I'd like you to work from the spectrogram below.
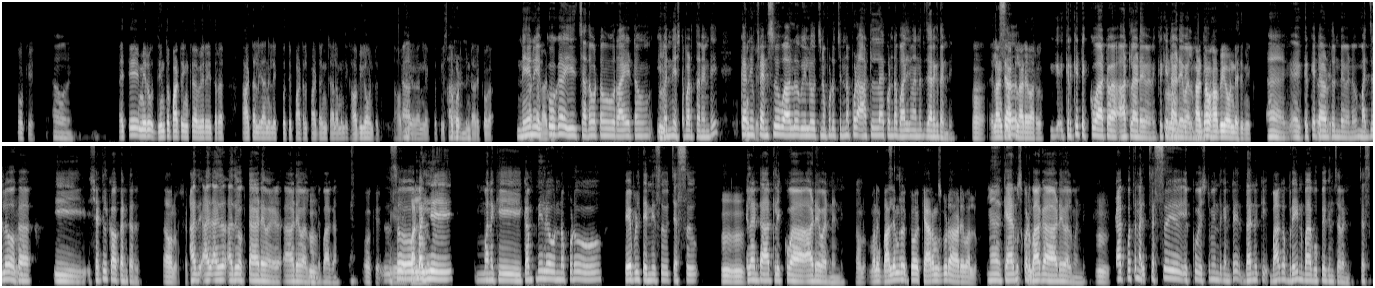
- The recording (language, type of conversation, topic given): Telugu, podcast, ఒక అభిరుచిని మీరు ఎలా ప్రారంభించారో చెప్పగలరా?
- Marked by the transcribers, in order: other background noise; in English: "హాబీగా"; tapping; in English: "హాబీగా"; in English: "సో"; in English: "హాబీగా"; in English: "షటిల్"; in English: "షటిల్"; in English: "సో"; in English: "కంపినీలో"; in English: "క్యారమ్స్"; in English: "క్యారమ్స్"; in English: "బ్రైన్"; in English: "చెస్‌కి"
